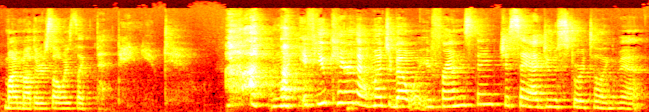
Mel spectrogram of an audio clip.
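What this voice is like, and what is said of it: Mixed Southern American accent. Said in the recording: “I grew up in the Blue Ridge Mountains of Virginia, and then I moved to Atlanta when I was 18. ... So I've got a mixed accent.”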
